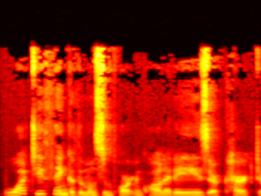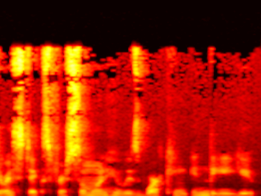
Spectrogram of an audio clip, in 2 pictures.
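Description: A woman's voice: medium pitch, steady tone, fast, a little mellow. A woman hosting an interview series, reading out scripted questions in a friendly, plain way. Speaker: interview host.

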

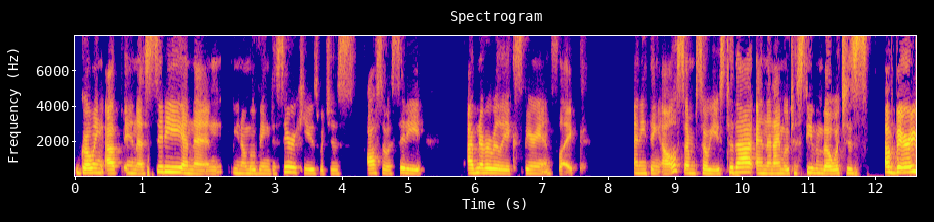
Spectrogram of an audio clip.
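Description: A woman in her twenties from New York, answering interview questions in a chatty, enthusiastic way as a podcast guest. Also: mid-range voice. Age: 20s.

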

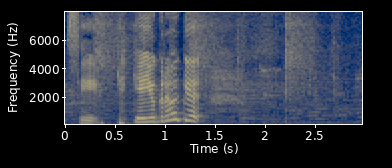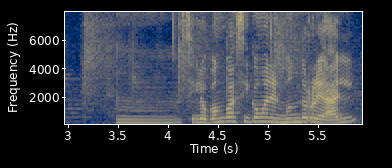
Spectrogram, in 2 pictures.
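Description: Female co-host, Chilean accent, high pitch, tentative conversational delivery over music. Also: a little slow, darkish tone. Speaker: co-host of a talk show. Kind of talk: casual chat.

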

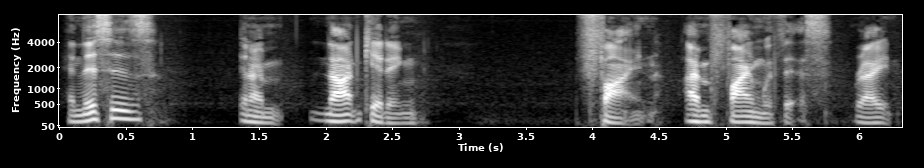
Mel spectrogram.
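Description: A man's voice: lowish voice, animated, slow pace, no echo. A young man co-hosting a podcast, telling a story in a rambling, laughing way with lots of restarts. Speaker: podcast co-host. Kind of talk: casual storytelling chat.

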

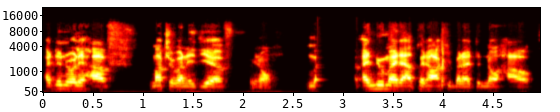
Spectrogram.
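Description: A man answering interview questions in a relaxed, hesitant way, with many fillers and restarts; a professional hockey player born in Finland. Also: medium pitch, quick pace, low-quality recording. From born in Finland, German citizen.

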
